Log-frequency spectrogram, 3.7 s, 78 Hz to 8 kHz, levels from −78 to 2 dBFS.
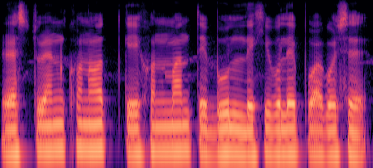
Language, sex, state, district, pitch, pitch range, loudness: Assamese, male, Assam, Hailakandi, 115 Hz, 115-125 Hz, -16 LUFS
